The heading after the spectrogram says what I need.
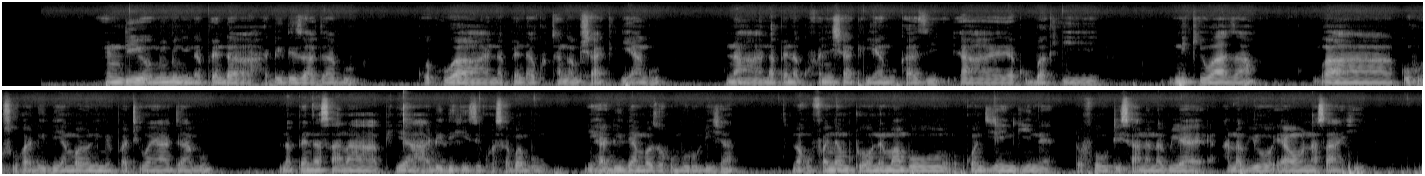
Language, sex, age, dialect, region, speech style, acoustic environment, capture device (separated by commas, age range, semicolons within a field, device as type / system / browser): Swahili, male, 25-34, Kenya - Nairobi Sheng-influenced, Kenya, relaxed; focused, nature; silence; appliances, mobile / Linux / Chrome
